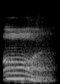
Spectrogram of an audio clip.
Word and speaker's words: hour: So here H is silent and it gave us a vowel sound or, so O is a vowel sound, ठीक है बच्चे।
